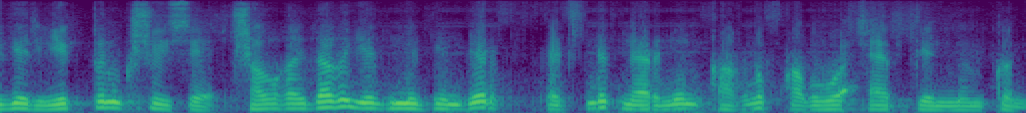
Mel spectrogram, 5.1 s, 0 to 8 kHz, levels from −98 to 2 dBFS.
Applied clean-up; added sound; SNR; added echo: neural separator model SepFormer DNS4.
